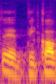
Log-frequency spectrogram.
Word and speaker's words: Tycho: porque lo que hizo Tycho Brahe fue, ya iba a decir Chico Brahe, lo que hizo chico Tycho Brahe. El chico Tycho Brahe. Es que se escribe Ticho, ¿no? Ticho. Sí.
